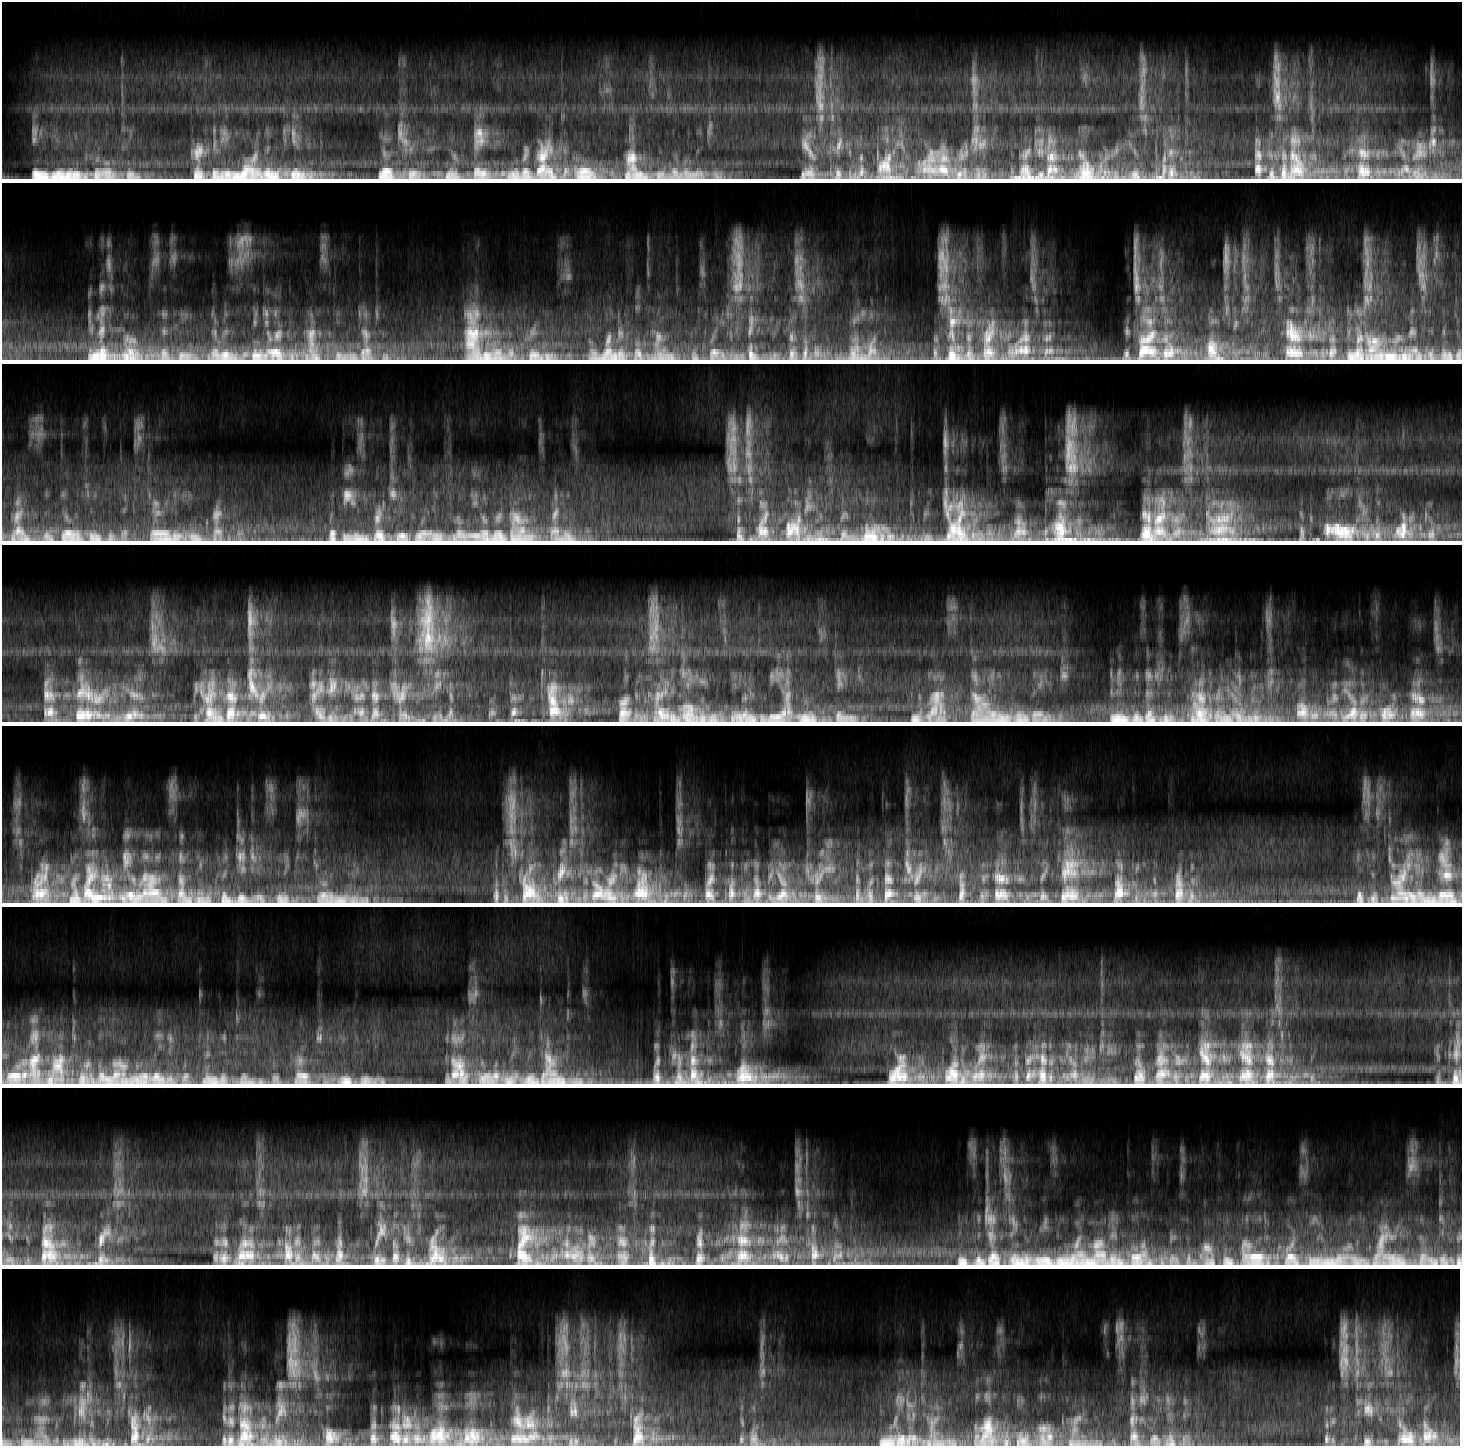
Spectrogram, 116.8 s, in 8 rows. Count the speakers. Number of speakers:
2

